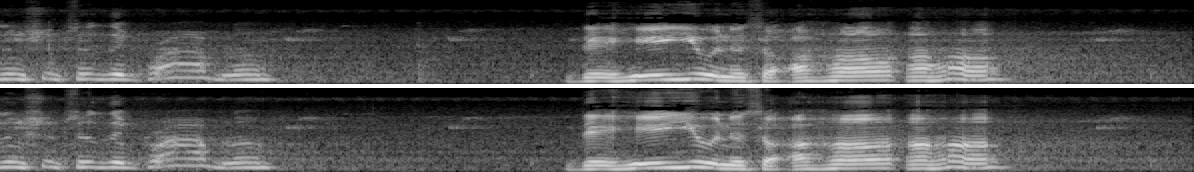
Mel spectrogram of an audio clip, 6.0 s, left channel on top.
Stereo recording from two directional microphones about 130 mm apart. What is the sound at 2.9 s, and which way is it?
A man's voice, 35° right (ahead or behind).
